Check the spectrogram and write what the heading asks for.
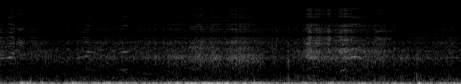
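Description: Wind buffeting an action camera's microphone as a low rumble, over the hiss of skis sliding on snow, which swells briefly past the middle.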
